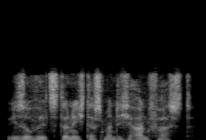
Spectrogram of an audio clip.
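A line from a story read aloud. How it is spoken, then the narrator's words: Gentle question. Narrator (German): fragt mit sanfter Stimme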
